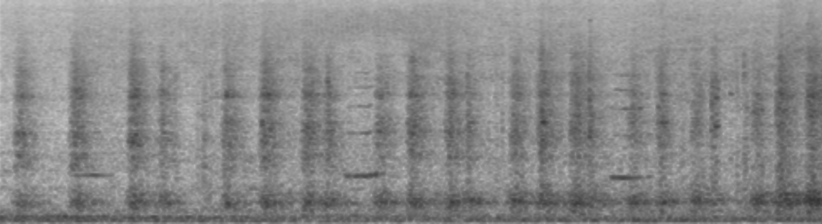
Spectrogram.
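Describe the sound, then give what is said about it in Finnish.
A small steam locomotive puffs along in a steady rhythm of many soft chuffs over a continuous breathy hiss of steam, even and unbroken throughout. “ehkäpä juuri sinä kulkiessasi maailmalla näet jossain rautatieasemalla puhkumassa tai tasoristeyksen ohi viilettämässä tämän ystävämme pienen veturin.”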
